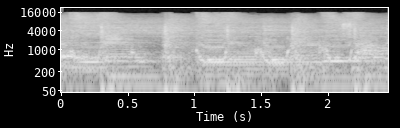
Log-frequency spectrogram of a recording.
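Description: Live blues-rock band playing: electric guitar over a drum kit with steady drum and cymbal hits.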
